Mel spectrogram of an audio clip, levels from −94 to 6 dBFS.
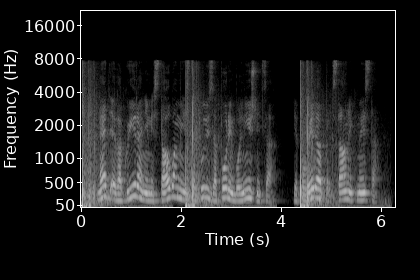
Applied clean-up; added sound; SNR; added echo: none; Fireworks; 3 dB; none.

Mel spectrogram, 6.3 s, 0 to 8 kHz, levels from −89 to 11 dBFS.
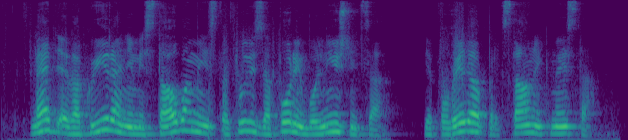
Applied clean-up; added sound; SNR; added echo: neural separator model SepFormer DNS4.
